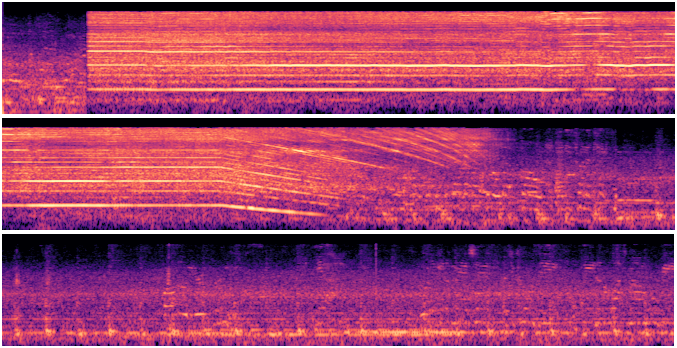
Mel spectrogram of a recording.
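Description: Electric wood router switched on and running at full speed with a steady high whine, then switched off about four and a half seconds in, its motor winding down with a falling pitch.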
